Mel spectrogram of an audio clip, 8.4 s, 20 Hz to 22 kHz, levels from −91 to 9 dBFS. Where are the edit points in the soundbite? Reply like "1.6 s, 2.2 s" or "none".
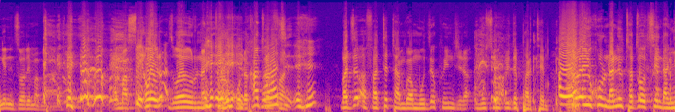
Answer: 1.7 s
